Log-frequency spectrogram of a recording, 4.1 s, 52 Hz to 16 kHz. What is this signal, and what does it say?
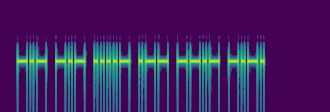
Morse code, heard as a keyed tone, about 30 wpm, 700 Hz. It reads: KK4WQC
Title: USA Call Signs 30wpm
